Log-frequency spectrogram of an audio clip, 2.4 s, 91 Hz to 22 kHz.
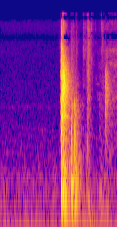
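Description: Snooker shot on a small 6x3 table: a sharp clack of cue and balls a little over a second in, followed by a few quicker, fainter knocks as the balls collide and run on.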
